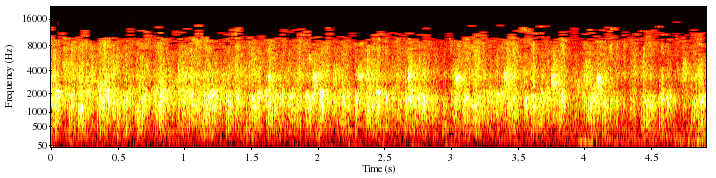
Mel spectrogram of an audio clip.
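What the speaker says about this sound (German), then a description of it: "Dem Applaus entnehme ich, dass es Ihnen geschmeckt hat." Dense, loud applause from a room full of people at a press conference following the EHC Freiburg vs. ERC Sonthofen ice hockey game, sustained evenly throughout with no pauses.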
